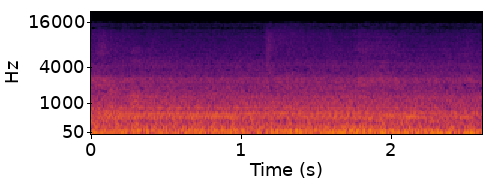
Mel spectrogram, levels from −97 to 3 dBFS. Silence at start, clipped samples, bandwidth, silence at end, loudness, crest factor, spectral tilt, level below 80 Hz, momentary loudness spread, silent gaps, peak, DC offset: 0 s; under 0.1%; 16 kHz; 0 s; -33 LUFS; 12 dB; -7 dB/octave; -34 dBFS; 2 LU; none; -18 dBFS; under 0.1%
